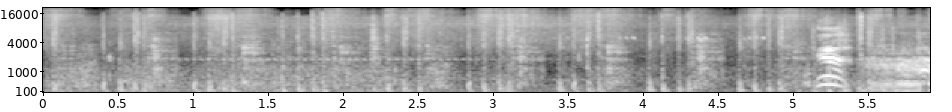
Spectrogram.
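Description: Ganon's horse in a Zelda video game, with rhythmic hoof clip-clops running throughout and a whinnying neigh near the end, while a player talks over it.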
